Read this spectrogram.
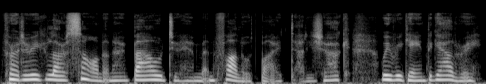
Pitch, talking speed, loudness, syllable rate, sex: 185 Hz, 195 wpm, -18 LUFS, 6.4 syllables/s, female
